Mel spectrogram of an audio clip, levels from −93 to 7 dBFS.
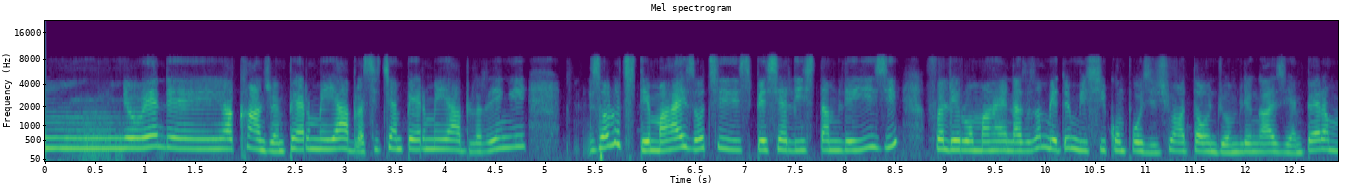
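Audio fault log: Throughout: Opus voice compression. The speech is band-limited, with nothing above about 8.5 kHz, which fits Opus running in wideband SILK mode at a low rate, around 12 kbps. SILK models each stretch of speech as a vocal-tract filter driven by an excitation signal, and at this rate that excitation is coded coarsely. The result is plainly audible: a muffled top end, with a hoarse, slightly robotic grain running through the speech.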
